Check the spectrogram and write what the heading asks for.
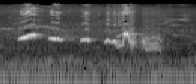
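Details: White-rumped shama song used to stir a bird's emotion: a short series of clear whistled notes, sliding and slightly rising, ending in a fast warbled flourish, over a steady low hum.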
